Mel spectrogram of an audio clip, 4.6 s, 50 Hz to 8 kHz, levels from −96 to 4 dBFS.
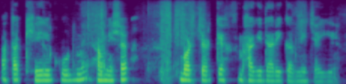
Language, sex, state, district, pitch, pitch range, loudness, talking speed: Hindi, male, Uttar Pradesh, Deoria, 145 Hz, 130-155 Hz, -22 LUFS, 130 wpm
